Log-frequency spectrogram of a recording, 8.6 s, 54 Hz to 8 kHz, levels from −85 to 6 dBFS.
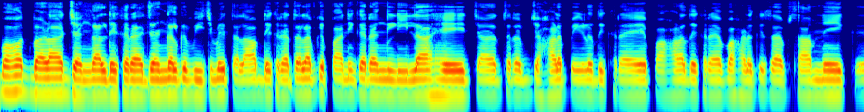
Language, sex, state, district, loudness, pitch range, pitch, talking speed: Hindi, male, Bihar, Bhagalpur, -17 LUFS, 115-120 Hz, 115 Hz, 255 wpm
